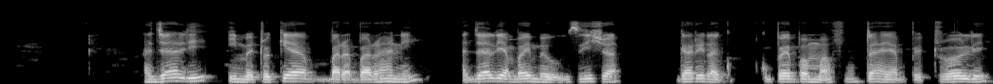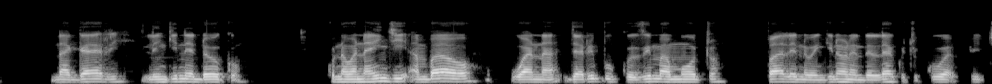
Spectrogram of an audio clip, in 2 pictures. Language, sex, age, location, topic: Swahili, male, 25-35, Wajir, health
